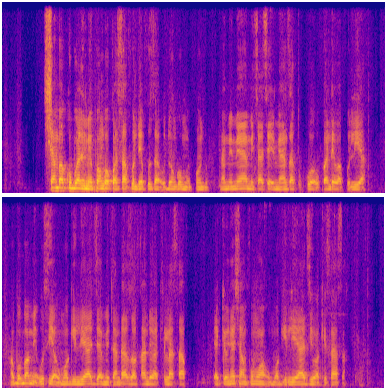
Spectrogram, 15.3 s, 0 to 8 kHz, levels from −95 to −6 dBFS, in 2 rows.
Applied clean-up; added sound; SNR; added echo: neural separator model SepFormer DNS4.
